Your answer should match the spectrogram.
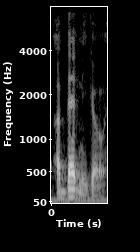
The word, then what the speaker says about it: Abednego: Abednego is actually how you said it, how you say it.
